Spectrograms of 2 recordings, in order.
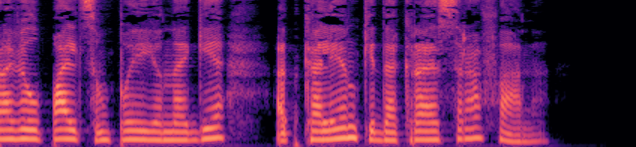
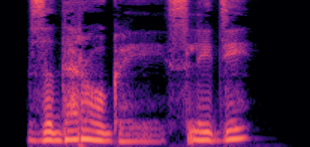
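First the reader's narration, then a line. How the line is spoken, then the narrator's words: Whispered. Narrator (Russian): прошептала Ника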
